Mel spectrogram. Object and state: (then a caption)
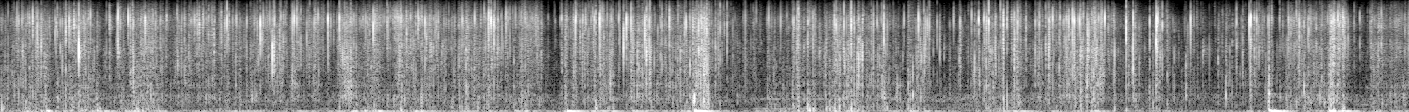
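Plastic snack bag being crinkled. A hand-sized, flexible orange printed plastic/foil snack packet, apparently filled, is held in both hands and crinkled and squeezed with the fingertips. It makes a steady stream of dense, bright crinkling and crackling with sharp snaps, mostly high-pitched and with little low end, for about fourteen seconds.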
